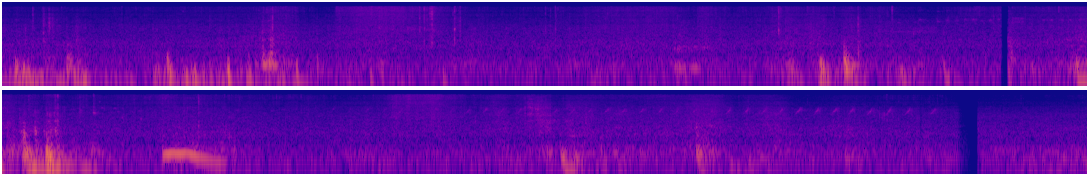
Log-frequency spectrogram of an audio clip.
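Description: Plastic kayak hull knocking and bumping irregularly as its occupant shifts about while it sits wedged against the bank, the loudest thump about five and a half seconds in. A short falling creak follows just after.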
